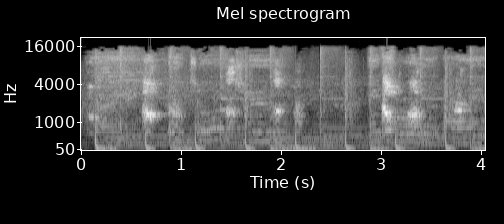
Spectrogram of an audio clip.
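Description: Pop song with a steady beat, with puppies yipping and barking over it.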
